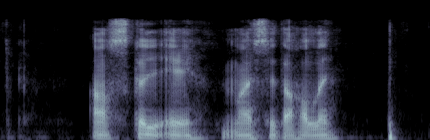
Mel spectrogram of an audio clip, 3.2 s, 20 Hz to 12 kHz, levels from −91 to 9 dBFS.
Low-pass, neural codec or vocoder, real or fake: 7.2 kHz; codec, 16 kHz, 4.8 kbps, FACodec; fake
